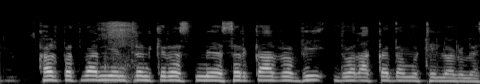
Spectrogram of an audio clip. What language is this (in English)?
Maithili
